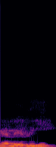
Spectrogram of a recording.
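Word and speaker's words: malariae: তো 4 রকম জীবাণু মানে 4টা প্রজাতি আছে, প্লাজমোডিয়াম ভাইভ্যাক্স, প্লাজমোডিয়াম ম্যালেরি, উচ্চারণ ম্যালেরি আসলে, তারপর প্লাজমোডিয়াম ওভালি, প্লাজমোডিয়াম ফ্যালসিপ্যারাম।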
